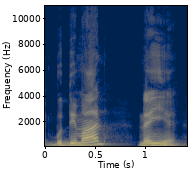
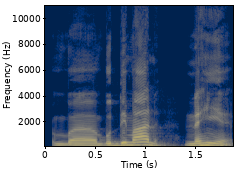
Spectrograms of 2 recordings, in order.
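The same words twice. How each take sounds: First: Said in the usual way. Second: बुद्धिमान नहीं है drawn out slowly, lower, word by word; slow emphatic. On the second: Shown as a demonstration. Teacher stressing to a student that it isn't intelligent, slow and emphatic. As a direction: stretch बुद्धिमान out slowly to make the point sink in.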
